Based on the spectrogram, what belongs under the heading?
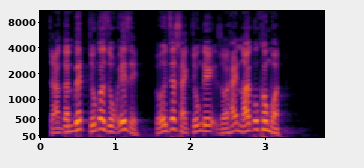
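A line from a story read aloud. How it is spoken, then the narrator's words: Raised voice. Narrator (Vietnamese): gã vẫn cao giọng nói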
